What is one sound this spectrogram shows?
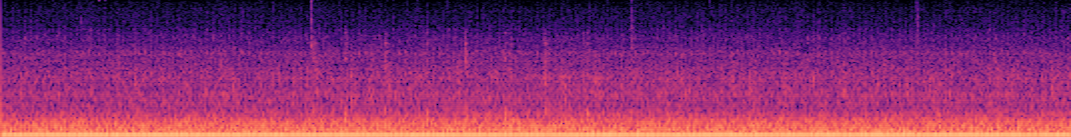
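A truck engine drones with a deep, steady rumble.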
